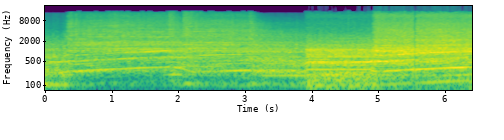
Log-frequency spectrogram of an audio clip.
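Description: Lamborghini Gallardo LP560-4's V10 with an Armytrix exhaust accelerating hard in a tunnel, heard from the cabin. Its pitch rises, breaks at a gear change about two seconds in, then climbs again louder from about four seconds in.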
